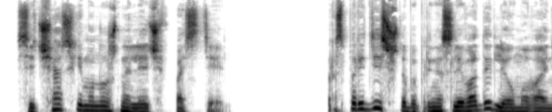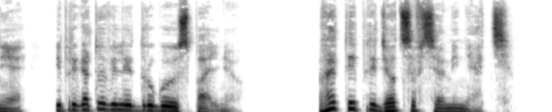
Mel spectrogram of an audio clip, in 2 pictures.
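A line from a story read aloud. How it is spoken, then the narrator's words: Restrained anger, calm voice. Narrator (Russian): Темные глаза Морейн вспыхнули, однако, сдержавшись, она спокойно произнесла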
